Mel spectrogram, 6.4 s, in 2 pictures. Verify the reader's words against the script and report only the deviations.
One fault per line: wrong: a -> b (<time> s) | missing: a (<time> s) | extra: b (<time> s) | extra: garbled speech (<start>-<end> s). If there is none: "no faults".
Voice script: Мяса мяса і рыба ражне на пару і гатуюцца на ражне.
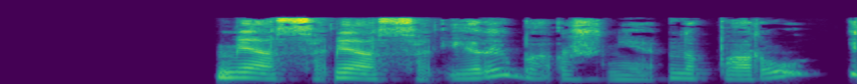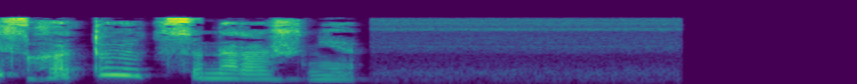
no faults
